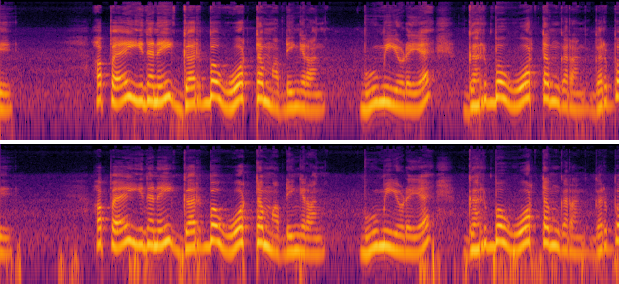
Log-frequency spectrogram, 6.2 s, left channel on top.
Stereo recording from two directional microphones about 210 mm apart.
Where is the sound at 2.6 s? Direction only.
15° right (ahead or behind).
